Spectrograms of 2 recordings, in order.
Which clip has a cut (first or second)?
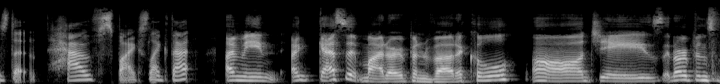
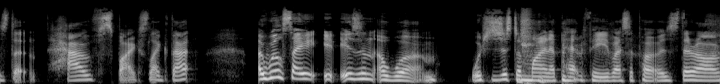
first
